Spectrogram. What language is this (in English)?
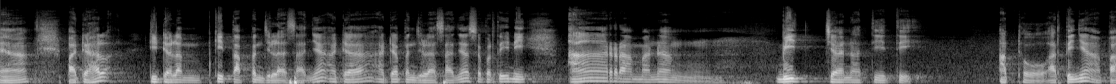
Indonesian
